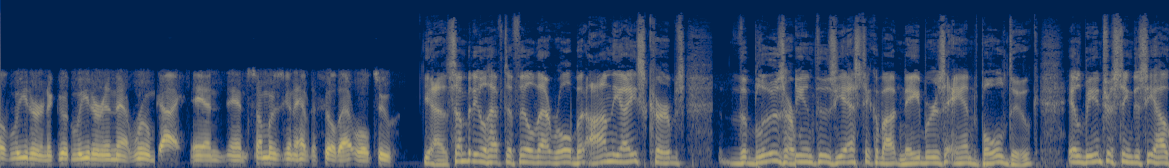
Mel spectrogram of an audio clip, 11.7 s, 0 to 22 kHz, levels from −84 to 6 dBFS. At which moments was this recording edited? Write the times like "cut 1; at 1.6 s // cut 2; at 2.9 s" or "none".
cut 1; at 1.5 s // cut 2; at 1.9 s // cut 3; at 7.1 s // cut 4; at 8.0 s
